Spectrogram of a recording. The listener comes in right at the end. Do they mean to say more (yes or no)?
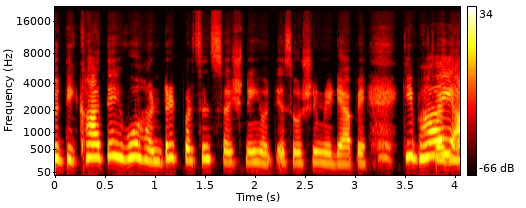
no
